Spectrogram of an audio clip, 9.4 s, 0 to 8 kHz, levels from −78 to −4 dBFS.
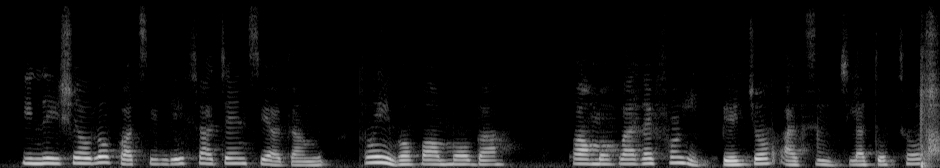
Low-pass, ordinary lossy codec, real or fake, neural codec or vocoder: none; none; fake; codec, 16 kHz, 0.8 kbps, ZipCodec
